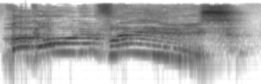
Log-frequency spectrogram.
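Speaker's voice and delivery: very high, theatrical cry, "fleece" stretched out. Asked for an example, the speaker shows how he'll say the phrase: very dramatic. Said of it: "I'm going to say it really dramatically".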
